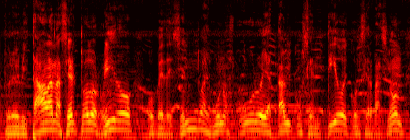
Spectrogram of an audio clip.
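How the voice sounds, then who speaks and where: A man's voice: mid-range voice, animated, moderate pace. A man narrating a horror radio story in a solemn, literary, suspenseful manner. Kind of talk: dramatic scripted horror narration. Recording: music behind the voice. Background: music.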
